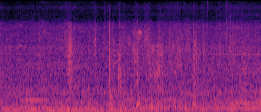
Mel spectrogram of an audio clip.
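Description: Metal parts of a loader rattle and clank.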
